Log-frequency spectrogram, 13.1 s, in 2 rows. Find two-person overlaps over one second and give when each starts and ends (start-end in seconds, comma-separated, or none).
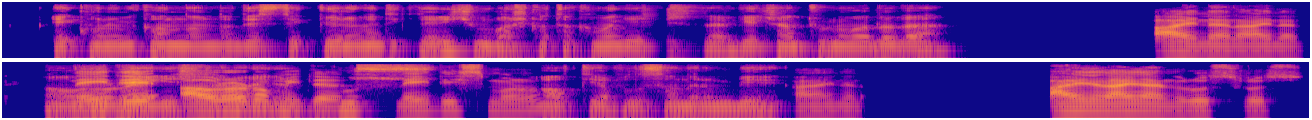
6.9-8.7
